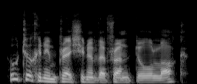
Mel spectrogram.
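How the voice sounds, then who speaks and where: Man playing a low-voiced, persistent police detective. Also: sing-song, fast, a bit bright, dry recording, clean studio sound. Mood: accusing. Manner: pointed, pressing questioning. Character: probing, persistent male police detective, firm and unhurried.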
